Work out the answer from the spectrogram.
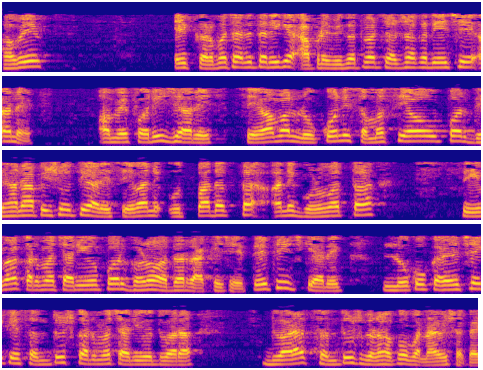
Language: Gujarati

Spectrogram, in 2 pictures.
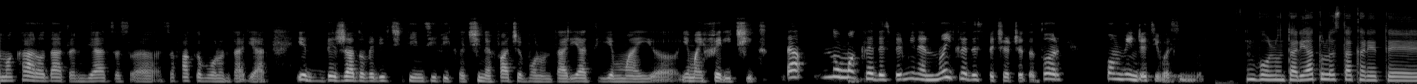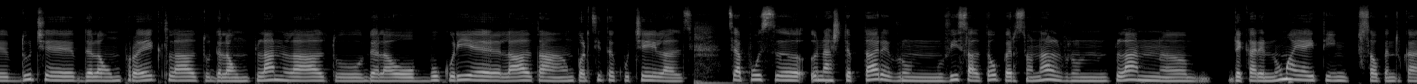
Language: Romanian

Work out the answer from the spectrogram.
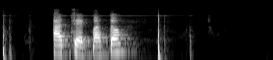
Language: Gen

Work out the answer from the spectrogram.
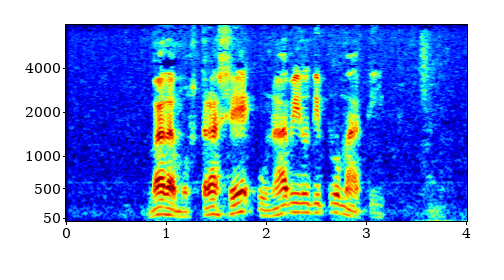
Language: Catalan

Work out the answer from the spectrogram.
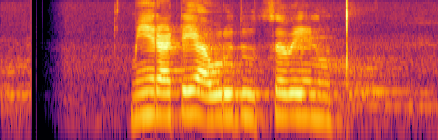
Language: Sinhala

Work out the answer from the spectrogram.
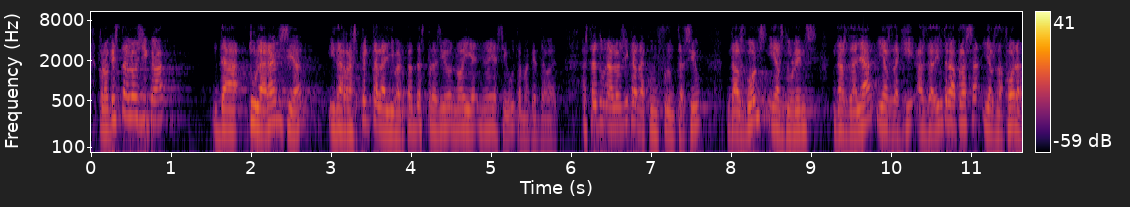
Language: Catalan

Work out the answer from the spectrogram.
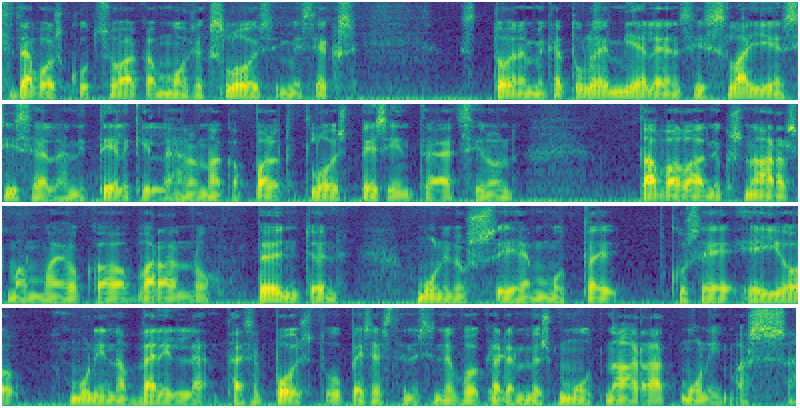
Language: Finnish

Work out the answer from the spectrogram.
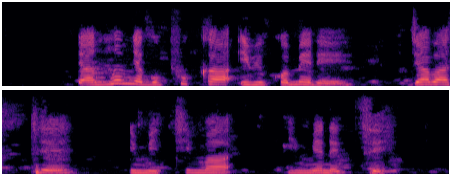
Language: Kinyarwanda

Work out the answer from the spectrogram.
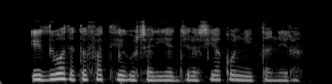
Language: Kikuyu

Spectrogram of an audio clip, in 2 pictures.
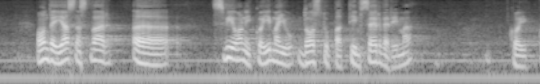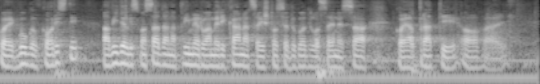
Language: Croatian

